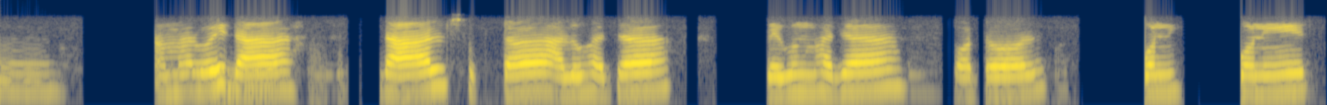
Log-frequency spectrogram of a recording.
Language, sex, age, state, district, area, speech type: Bengali, female, 45-60, West Bengal, Bankura, rural, conversation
